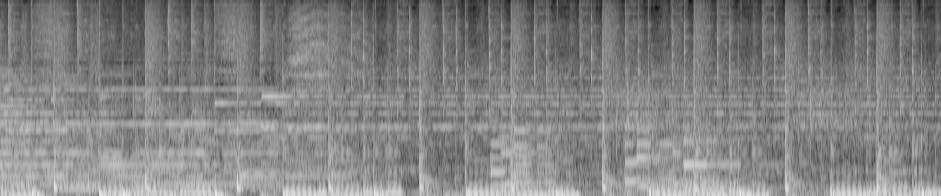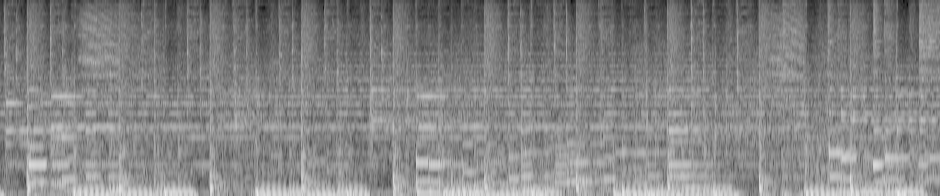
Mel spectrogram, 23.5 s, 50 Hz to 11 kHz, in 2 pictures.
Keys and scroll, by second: 5.3 Delete, 5.8 Escape, 8.8 ctrl+[, 9.3 space, 10.1 space, 10.2 2, 12.4 2, 14.3 ctrl+c, 14.3 ctrl+shift+v, 18.6 ctrl+[, 19.3 space, 20.2 space, 20.6 space, 21.9 space, 23.3 ctrl+v.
